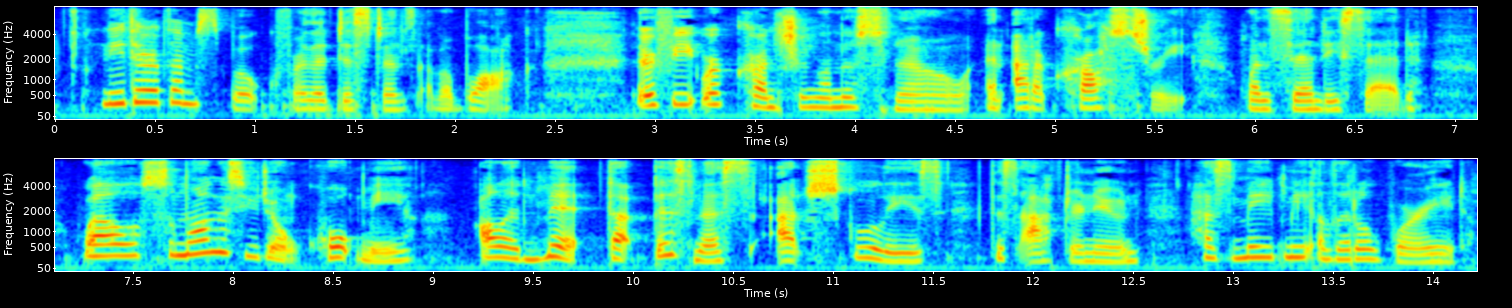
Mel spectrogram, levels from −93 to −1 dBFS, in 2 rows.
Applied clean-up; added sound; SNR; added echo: none; none; none; none.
